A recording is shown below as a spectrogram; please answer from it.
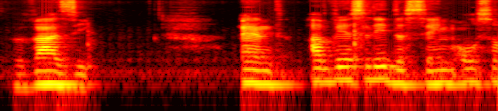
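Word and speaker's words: vas-y: becomes easier and uh the S at the end becomes pronounced as Z vazi and obviously the same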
